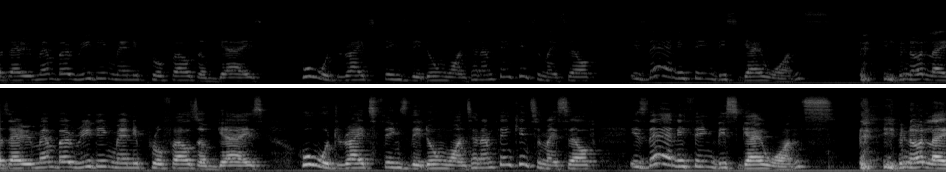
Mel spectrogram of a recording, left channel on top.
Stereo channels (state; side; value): quieter; left; 21.6 dB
